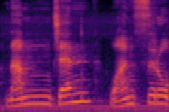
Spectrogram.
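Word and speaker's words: 南煎丸子: 중국어 발음은 남젠 완스이거든요. 네네. 근데 그게 어찌어찌 하다가 난자로 우리말화 된 거예요. 그렇군요. 저 무슨 그게 한자로 맞아. 된 단어인 줄 알았는데 아니었군요. 음역이었군요. 남전 환자가 남젠 완스로 발음되던 게 우리나라에 와서 난자 완스가 된 건데요.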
